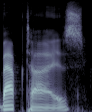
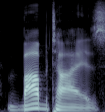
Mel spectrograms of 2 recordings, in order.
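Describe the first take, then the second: First: The first syllable ends with a P sound. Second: The first syllable ends with a B sound. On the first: This is the standard pronunciation. "not baptize" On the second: This is how it is said in the Southern US. "in Southern, it's Bob. ... It's just a B instead of a P"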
